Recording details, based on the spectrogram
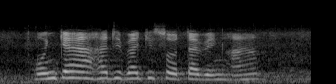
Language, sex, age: Southern Sotho, female, 35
